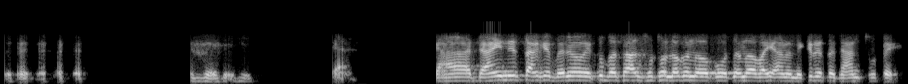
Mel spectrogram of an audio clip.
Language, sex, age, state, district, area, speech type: Sindhi, male, 60+, Gujarat, Kutch, rural, conversation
